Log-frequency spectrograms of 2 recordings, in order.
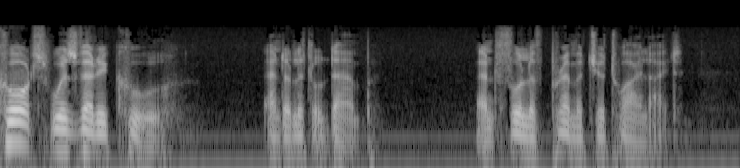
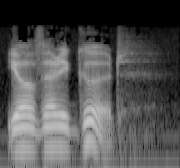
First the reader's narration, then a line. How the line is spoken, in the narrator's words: sighed the other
